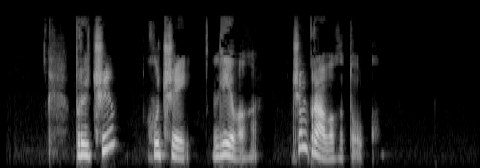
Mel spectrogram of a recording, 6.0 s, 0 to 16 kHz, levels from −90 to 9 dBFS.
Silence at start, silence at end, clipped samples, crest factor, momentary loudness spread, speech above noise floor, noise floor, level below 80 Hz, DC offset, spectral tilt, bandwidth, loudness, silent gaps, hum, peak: 0.6 s; 1.5 s; under 0.1%; 20 dB; 20 LU; 59 dB; -79 dBFS; -72 dBFS; under 0.1%; -4 dB/octave; 11.5 kHz; -20 LUFS; none; none; -2 dBFS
